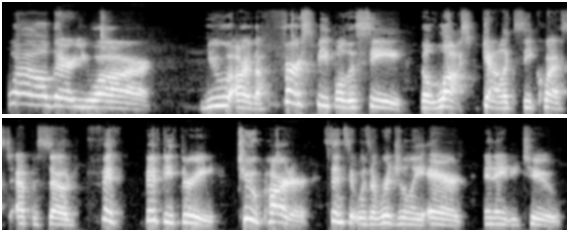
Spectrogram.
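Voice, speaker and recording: A woman playing an excitable master of ceremonies at a fan convention, announcing like a showman in an amateur table read. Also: mid-range voice, a little slow. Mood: proudly announcing. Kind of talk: amateur table read of a film comedy script.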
